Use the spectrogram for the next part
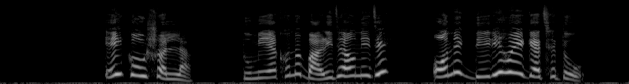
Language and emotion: Bengali, surprised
